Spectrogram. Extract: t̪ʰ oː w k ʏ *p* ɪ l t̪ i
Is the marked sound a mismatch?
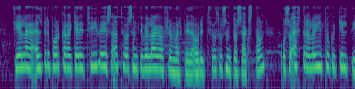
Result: yes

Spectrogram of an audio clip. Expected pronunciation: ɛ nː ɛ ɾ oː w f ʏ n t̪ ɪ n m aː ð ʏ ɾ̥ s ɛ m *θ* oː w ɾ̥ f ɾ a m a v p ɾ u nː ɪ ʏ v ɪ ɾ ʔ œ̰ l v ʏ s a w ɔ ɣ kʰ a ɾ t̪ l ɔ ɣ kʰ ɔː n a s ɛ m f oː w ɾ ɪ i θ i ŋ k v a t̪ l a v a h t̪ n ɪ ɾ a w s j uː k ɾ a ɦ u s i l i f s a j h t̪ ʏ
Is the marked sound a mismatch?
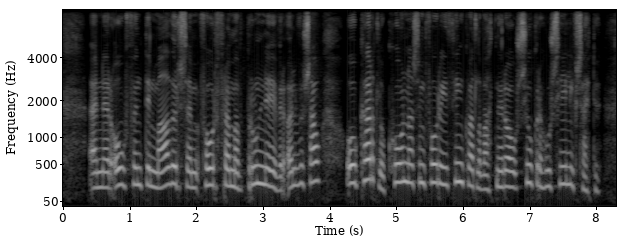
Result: yes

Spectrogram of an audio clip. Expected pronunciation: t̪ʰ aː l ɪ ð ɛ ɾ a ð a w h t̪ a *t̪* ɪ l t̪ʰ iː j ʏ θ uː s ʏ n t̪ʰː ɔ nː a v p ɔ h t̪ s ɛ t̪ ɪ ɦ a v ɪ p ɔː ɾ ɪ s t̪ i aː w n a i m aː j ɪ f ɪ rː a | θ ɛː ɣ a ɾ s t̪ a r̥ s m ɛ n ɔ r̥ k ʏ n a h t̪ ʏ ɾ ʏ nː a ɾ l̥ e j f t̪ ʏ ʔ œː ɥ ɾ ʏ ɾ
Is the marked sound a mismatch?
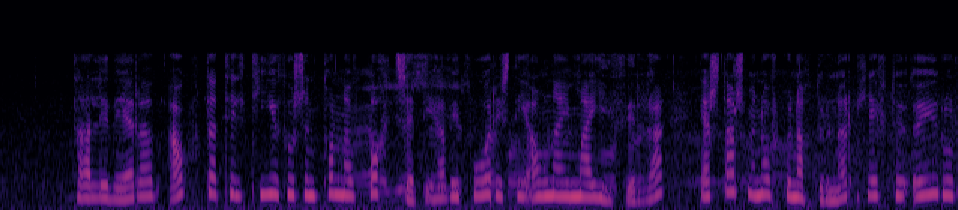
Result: yes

